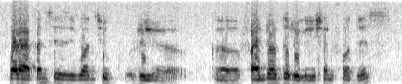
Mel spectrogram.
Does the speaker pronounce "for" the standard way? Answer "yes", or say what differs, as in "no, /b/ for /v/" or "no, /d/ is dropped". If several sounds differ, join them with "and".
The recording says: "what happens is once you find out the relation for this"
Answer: yes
